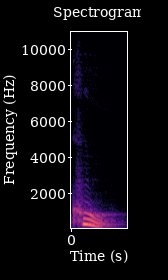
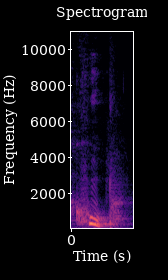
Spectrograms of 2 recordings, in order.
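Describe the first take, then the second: First: The word is pronounced the French way. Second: The word is pronounced the anglicized way. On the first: The speaker calls it right. "this word comes from French" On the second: The speaker calls it wrong. "and not coup"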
